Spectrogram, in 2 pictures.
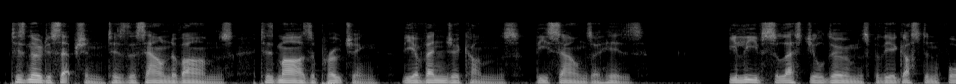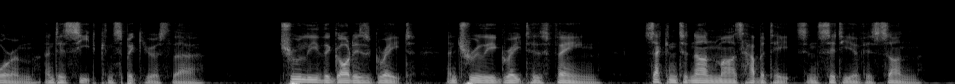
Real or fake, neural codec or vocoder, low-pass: real; none; 7.2 kHz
